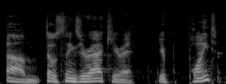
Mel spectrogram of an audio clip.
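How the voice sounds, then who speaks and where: A man's voice: medium pitch, normal speed, close to an everyday voice. A man playing a fussy, squeamish, easily wounded dwarf in a video game, prissy and stammering. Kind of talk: video game character acting. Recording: faint background noise.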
